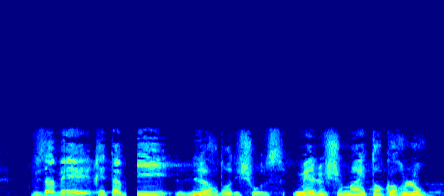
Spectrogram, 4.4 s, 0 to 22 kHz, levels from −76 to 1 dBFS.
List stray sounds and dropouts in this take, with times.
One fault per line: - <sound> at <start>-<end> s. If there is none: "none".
- dropout at 1.3-1.4 s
